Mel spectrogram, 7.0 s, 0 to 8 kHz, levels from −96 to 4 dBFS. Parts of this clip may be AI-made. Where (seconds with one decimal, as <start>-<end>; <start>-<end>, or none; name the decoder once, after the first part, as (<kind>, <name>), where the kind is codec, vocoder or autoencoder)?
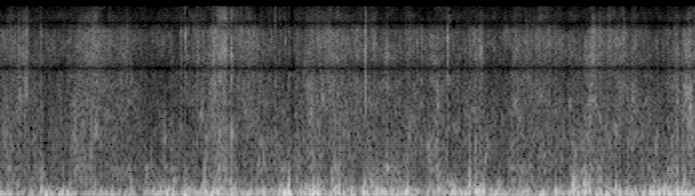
0.0-2.6 (codec, HILCodec); 3.2-7.0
